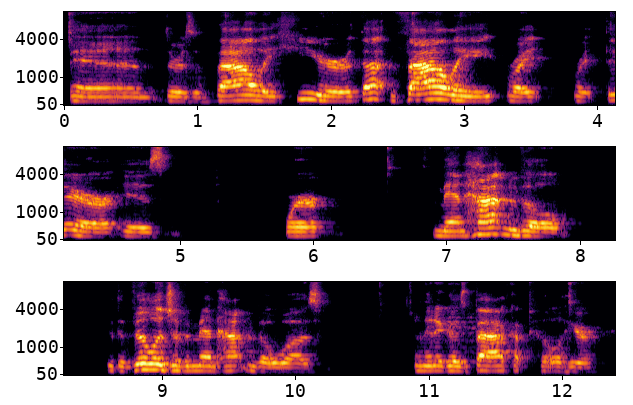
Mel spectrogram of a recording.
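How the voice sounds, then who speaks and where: A man giving a recorded lecture while pointing out features on a map. He is losing his voice, keeps clearing his throat and apologizes for it. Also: fairly high pitch, fairly even intonation, slow pace, sharp tone.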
